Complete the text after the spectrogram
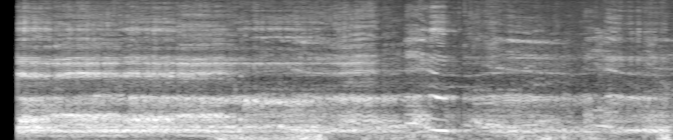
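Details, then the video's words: Howler monkeys in a loud chorus of deep, rasping roars and grunts, sustained and throaty with rough pulsing texture, dipping briefly midway before resuming at full strength. "Howler Monkeys making one hell of a racket"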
